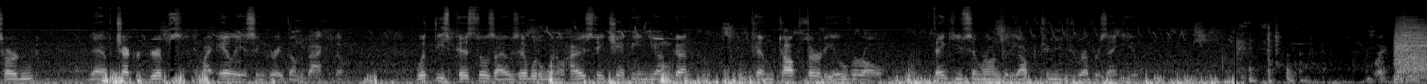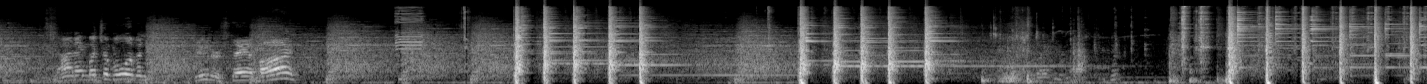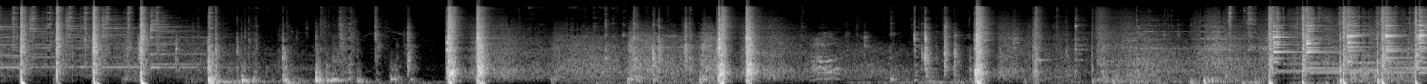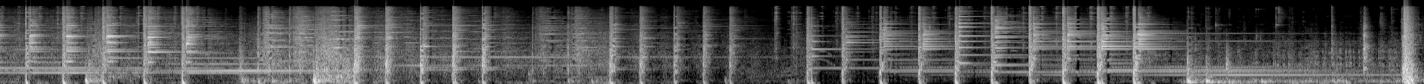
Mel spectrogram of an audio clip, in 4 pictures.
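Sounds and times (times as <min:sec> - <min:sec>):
steel target clanging: 0:13.9 - 0:31.0, 0:38.0 - 0:57.0
rifle shots: 0:14.0 - 0:14.8, 0:15.6 - 0:23.9, 0:33.0 - 0:36.6, 0:38.2 - 0:40.0.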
